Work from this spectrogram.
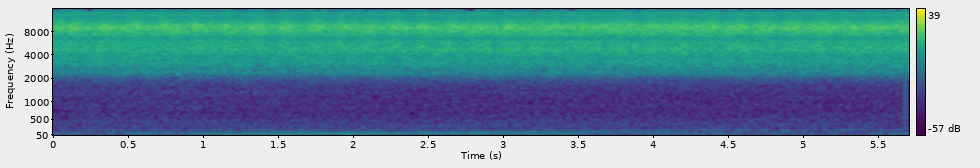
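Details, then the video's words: Small summer cicadas in Japan fill the air with a steady, high-pitched buzzing drone that never lets up, heard on waking in the morning. "Kis nyári kabócák Japánban!"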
